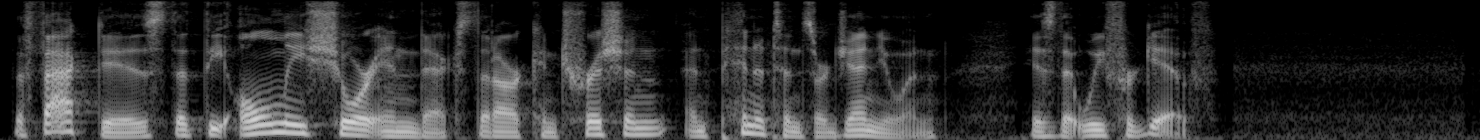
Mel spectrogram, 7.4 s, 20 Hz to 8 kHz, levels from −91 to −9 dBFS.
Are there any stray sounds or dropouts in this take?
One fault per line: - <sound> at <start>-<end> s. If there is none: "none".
none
